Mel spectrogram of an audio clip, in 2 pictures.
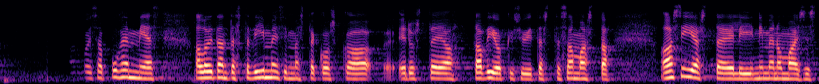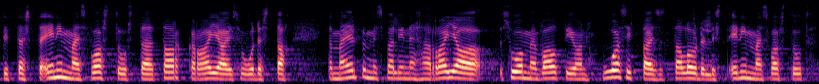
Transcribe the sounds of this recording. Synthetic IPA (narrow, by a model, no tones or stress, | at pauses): kojsɑpuhemːiæsɑloit̪ɑnt̪æst̪æʋiːmːeisimːæst̪æko̞skɑedust̪ɑjɑt̪ɑʋiokysyit̪æst̪æsɑmɑst̪ɑ | ɑsiɑst̪ɑelinimeno̞mɑisest̪it̪t̪ːæst̪æe̞nimːæisʋɑst̪uːst̪ɑjɑt̪ɑrkːɑrɑjɑjsuːde̞st̪ɑ | t̪æmæelpømysʋælineɦærrɑjɑːsuomeʋɑlt̪io̞nʋuosit̪ːɑjset̪t̪ːɑlo̞wde̞lːist̪e̞nimːæjsʋɑst̪uːt̪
